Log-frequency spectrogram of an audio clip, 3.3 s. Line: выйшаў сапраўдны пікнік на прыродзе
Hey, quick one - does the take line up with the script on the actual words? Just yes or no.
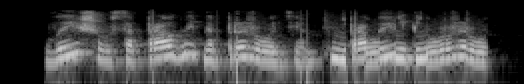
no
